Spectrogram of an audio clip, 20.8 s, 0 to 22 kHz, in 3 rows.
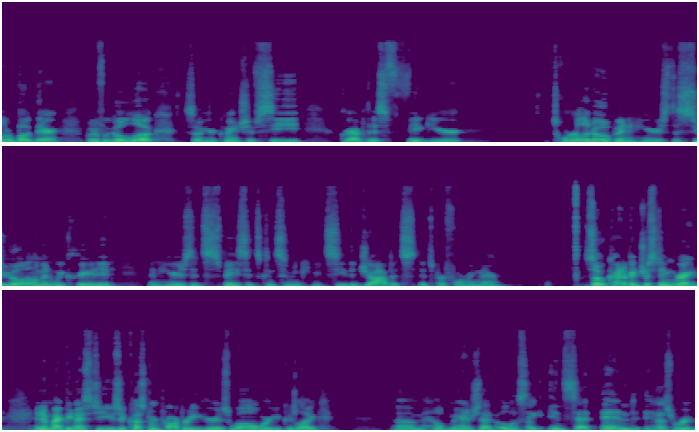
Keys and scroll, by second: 2.0 shift+super+c.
